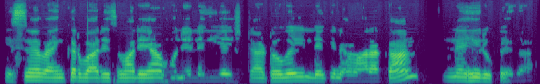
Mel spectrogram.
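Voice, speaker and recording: Man, teacher, exam-prep lesson, fairly high voice, step-by-step questions, dry close mic. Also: flat delivery, moderate pace, no echo, rough recording. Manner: explains step by step, asks the listener questions.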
